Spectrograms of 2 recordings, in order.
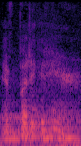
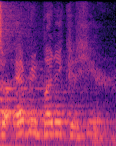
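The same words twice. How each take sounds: First: Much softer, almost to a whisper; hushed echo. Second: Said in the usual way. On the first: Shown as a demonstration. Preacher echoes his point to the congregation, hushed. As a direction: let the repeat fall to a hush. Repeats line then drops voice.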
